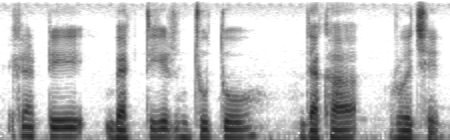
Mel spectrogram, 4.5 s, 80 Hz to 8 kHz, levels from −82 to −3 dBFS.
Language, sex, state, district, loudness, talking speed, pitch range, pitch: Bengali, male, West Bengal, Alipurduar, -18 LUFS, 80 wpm, 115-125 Hz, 120 Hz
